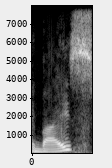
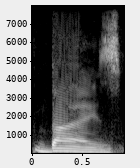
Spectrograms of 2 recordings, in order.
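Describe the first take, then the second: First: The final s is a hissing s sound. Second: The final s is a buzzing z sound. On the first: The speaker calls it wrong. "we don't say buys" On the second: The speaker calls it right. "vowels are all voiced so that's buys"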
